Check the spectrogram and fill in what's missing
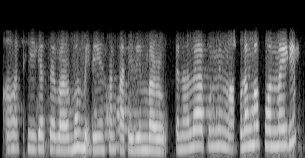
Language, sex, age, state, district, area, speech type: Assamese, female, 18-30, Assam, Sivasagar, rural, conversation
